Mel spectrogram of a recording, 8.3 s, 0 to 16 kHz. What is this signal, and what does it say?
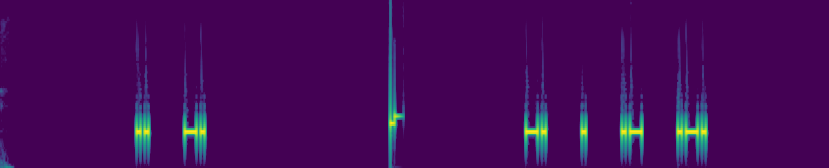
Morse code, heard as a keyed tone, about 30 wpm, spaced as for 17 wpm, 700 Hz. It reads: IN NEAR
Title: 3x Character Spacing - Top 300 Words - 30wpm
